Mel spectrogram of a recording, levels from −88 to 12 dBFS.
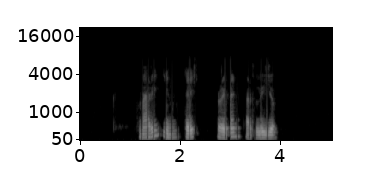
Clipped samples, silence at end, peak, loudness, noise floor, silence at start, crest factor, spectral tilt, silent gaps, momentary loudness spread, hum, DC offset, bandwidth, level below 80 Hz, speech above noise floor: under 0.1%; 1.1 s; -20 dBFS; -39 LUFS; -86 dBFS; 1.2 s; 20 dB; -6.5 dB/octave; none; 8 LU; none; under 0.1%; 7.6 kHz; -70 dBFS; 49 dB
